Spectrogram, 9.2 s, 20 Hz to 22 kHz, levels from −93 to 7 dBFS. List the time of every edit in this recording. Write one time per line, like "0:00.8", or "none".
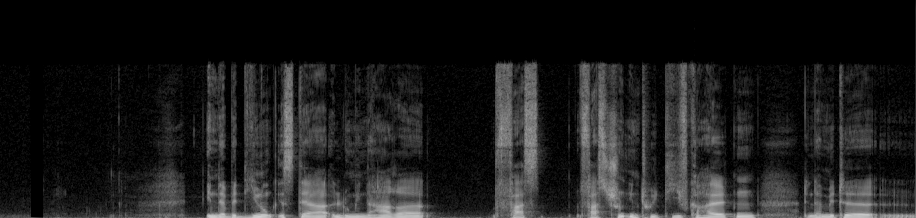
0:08.0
